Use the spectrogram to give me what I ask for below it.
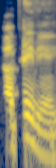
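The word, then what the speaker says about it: Dontayvion: Dontavian, I said Dontavian, yeah.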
